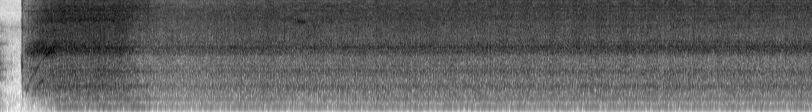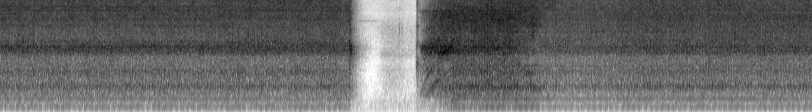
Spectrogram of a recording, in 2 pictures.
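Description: A belt sander runs continuously at steady volume with a bright whining hum, cutting out briefly near the end before starting up again.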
